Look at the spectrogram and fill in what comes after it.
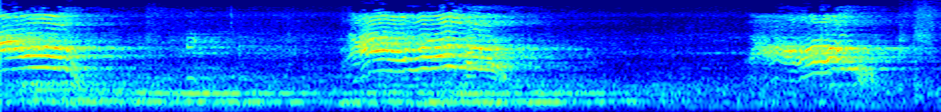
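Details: Hungry ginger cat blocking the path, meowing loudly: three clear, bright, drawn-out meows about two seconds apart, each rising then falling, over a low steady background hum.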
